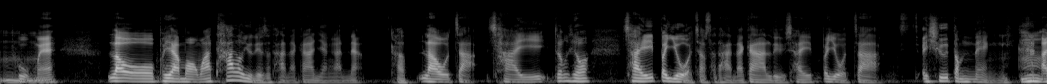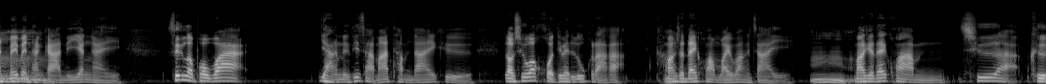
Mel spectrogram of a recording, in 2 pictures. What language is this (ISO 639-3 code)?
tha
